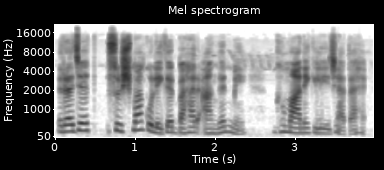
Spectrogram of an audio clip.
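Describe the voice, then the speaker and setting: A woman narrating a cartoon moral story in a lively, expressive storybook style. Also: fairly low pitch, normal speed, no room sound.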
